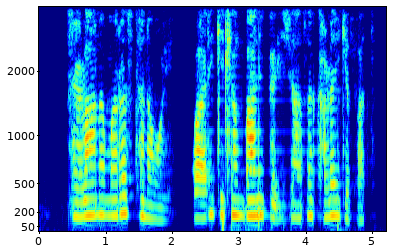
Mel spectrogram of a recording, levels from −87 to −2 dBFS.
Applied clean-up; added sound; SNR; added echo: neural mask model DeepFilterNet 3.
